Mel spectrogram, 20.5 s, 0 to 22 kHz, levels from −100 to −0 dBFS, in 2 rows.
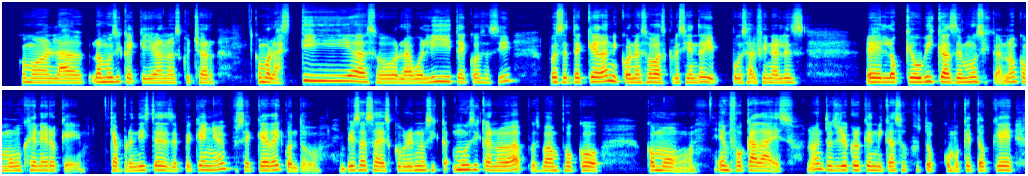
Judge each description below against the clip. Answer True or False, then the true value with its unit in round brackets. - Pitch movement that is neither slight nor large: False (1.9 semitones)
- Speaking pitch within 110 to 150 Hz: False (195 Hz)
